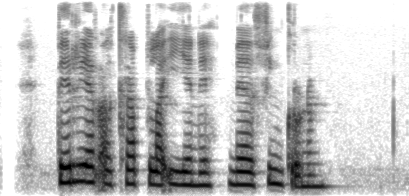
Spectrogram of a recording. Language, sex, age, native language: Icelandic, female, 30-39, Icelandic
